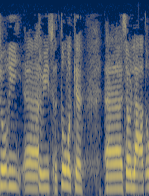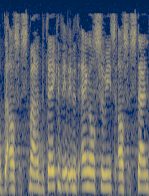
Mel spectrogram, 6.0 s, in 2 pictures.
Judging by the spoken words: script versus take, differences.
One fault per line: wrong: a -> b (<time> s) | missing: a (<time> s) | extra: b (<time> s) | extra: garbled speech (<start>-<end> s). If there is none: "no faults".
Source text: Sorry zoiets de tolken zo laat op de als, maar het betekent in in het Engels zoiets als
no faults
